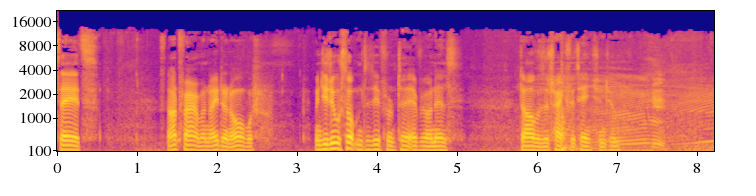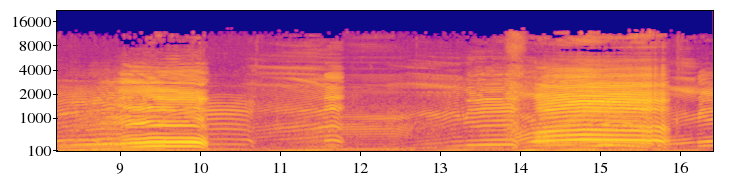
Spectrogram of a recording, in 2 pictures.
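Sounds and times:
speech: 0.0s - 0.6s, 1.4s - 5.1s, 5.8s - 7.7s
herd of Dexter cattle mooing: 6.3s - 16.4s.

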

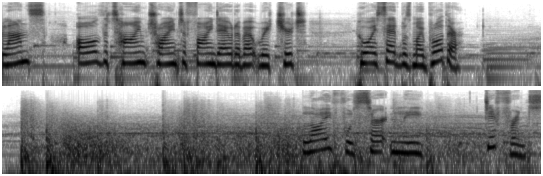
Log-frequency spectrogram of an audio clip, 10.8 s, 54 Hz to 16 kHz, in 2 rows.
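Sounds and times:
speech: 0.0s - 4.7s, 8.4s - 10.7s
army cannon fire booming: 5.5s - 10.7s.

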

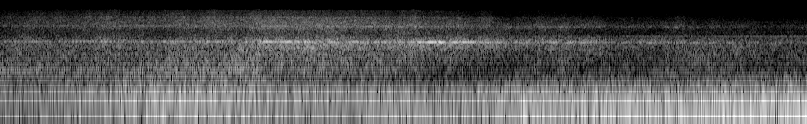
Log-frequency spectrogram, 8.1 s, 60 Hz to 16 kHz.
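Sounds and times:
Aer Lingus jet airliner engine droning: 0.0s - 8.0s.

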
